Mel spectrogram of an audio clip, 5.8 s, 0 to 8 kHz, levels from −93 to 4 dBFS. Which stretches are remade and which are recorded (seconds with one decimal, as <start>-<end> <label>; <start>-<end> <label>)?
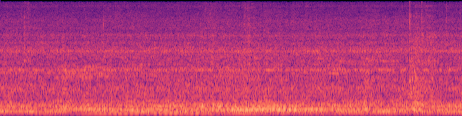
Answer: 0.0-5.8 recorded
